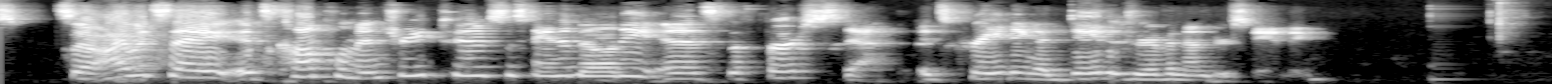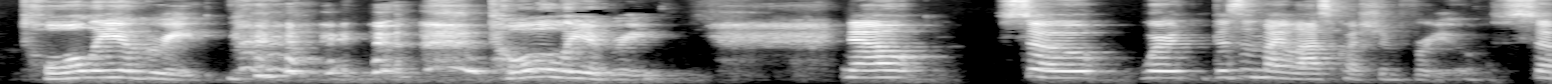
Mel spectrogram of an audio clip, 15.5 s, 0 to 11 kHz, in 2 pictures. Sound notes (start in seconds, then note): 8.8 laughs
